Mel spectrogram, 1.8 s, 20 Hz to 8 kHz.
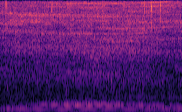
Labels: {"label": "anthrophony, boat engine", "recorder": "SoundTrap 500"}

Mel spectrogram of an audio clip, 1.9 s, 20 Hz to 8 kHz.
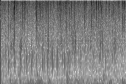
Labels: {"label": "biophony, rattle", "recorder": "SoundTrap 500"}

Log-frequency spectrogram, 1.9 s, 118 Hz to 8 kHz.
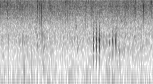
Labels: {"label": "biophony, damselfish", "recorder": "SoundTrap 500"}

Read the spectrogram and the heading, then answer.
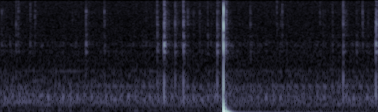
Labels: {"label": "anthrophony, boat engine", "recorder": "HydroMoth"}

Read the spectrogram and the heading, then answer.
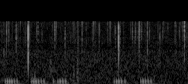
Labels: {"label": "biophony", "recorder": "SoundTrap 600 or HydroMoth"}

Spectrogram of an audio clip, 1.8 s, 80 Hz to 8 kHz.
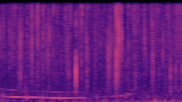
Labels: {"label": "biophony", "recorder": "SoundTrap 300"}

